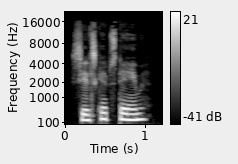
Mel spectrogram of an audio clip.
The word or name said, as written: selskabsdame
